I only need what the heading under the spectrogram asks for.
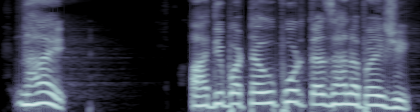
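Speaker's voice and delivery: high-pitched objecting villager; voice from the crowd. A narrator's reading. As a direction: call out a demand, pitched well up. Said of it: "समोरच्या बोळातून आवाज आला".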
